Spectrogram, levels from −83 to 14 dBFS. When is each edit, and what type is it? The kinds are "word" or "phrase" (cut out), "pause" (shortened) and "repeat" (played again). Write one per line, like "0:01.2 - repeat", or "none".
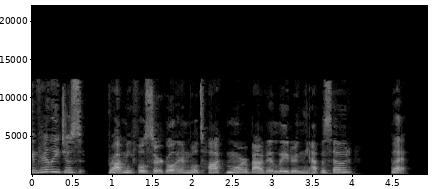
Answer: none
